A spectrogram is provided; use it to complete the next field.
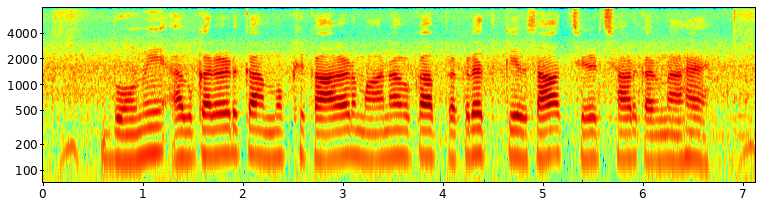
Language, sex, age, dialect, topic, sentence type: Hindi, male, 25-30, Kanauji Braj Bhasha, agriculture, statement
